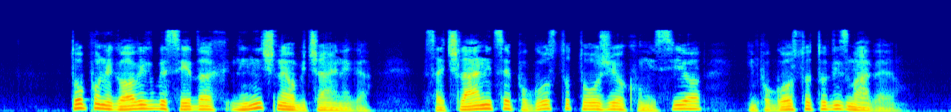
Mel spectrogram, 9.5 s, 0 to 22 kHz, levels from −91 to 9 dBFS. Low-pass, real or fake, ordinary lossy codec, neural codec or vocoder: 7.2 kHz; fake; MP3, 48 kbps; codec, 16 kHz, 16 kbps, FreqCodec, smaller model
